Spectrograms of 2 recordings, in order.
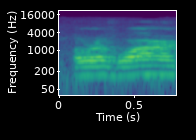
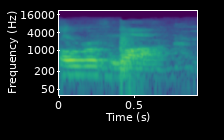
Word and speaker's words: au revoir: Au revoir to the edited broadcast. Au revoir. You don't pronounce the R Yeah, here.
